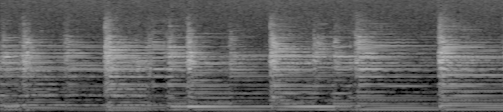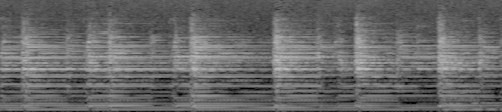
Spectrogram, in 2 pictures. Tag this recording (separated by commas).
Music, Acoustic guitar, Plucked string instrument, Strum, Guitar, Musical instrument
